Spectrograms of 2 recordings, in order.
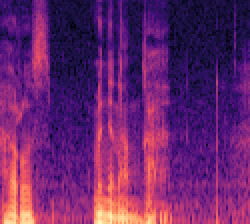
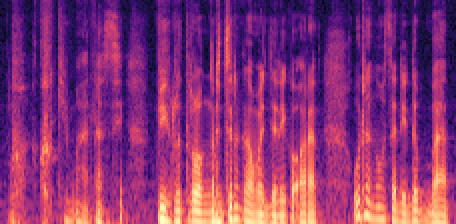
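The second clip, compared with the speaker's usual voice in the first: ordinary talk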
